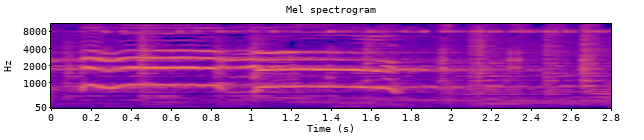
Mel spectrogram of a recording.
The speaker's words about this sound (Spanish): Estoy muy sorprendida de este gallo porque pensé que ya habíamos tenido. A ver, súbale.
